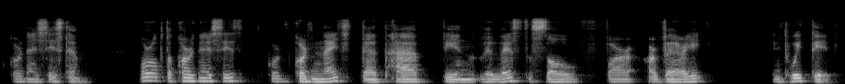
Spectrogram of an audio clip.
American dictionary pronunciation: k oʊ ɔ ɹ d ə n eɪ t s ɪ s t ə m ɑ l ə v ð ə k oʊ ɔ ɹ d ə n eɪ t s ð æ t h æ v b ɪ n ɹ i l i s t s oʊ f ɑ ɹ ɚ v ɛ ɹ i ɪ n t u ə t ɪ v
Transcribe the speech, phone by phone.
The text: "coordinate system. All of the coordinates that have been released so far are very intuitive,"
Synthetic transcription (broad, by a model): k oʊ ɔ ɹ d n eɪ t s ɪ s t ə m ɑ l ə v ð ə k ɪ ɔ ɹ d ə n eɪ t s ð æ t h æ v b ɪ n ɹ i l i s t s oʊ f ɑ ɹ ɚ v ɛ ɹ i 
